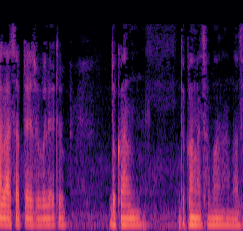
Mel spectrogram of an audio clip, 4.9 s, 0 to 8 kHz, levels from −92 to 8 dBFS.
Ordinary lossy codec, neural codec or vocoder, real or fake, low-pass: MP3, 24 kbps; codec, 16 kHz in and 24 kHz out, 1.1 kbps, FireRedTTS-2 codec; fake; 7.2 kHz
